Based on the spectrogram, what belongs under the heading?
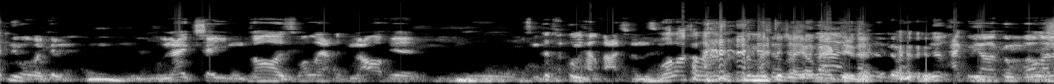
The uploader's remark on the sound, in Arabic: سجلنا الحلقة من وسط معرض ميكرفير الكويت ولذلك ستسمعون بعض الازعاج في الخلفية ، فالمعذرة على الجودة المنخفضة للتسجيل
